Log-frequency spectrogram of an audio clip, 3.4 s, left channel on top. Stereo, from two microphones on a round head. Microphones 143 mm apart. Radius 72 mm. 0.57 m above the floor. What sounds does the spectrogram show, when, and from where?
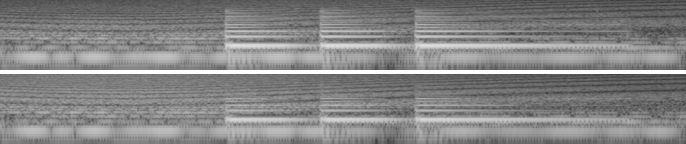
0.0 s a drone: 60° right (ahead or behind); by 3.4 s centre (ahead or behind)
1.1 s a piano: 40° left (ahead or behind)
